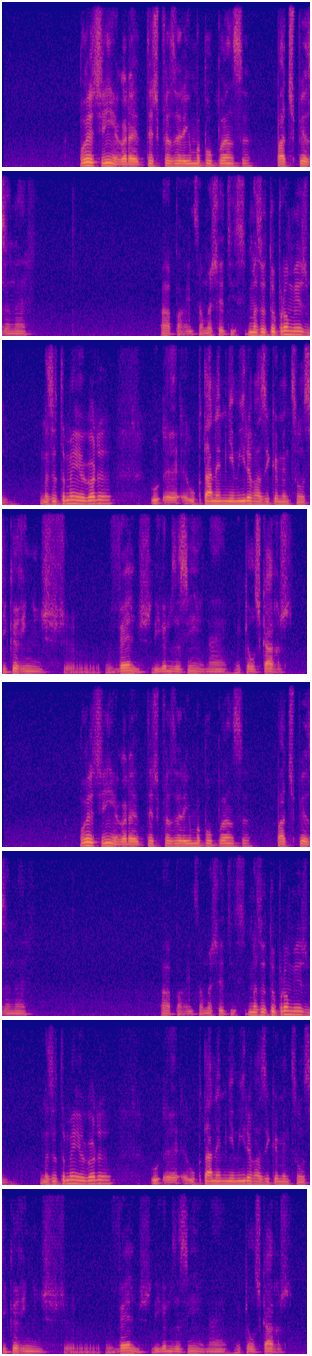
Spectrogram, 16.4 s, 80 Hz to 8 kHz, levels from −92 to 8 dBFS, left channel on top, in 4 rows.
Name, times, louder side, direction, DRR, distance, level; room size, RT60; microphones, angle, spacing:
voice 1, 1.0-3.3 3.7-4.5 6.2-8.4 8.7-9.7 10.2-16.1, left 2 dB, 40° left, 1.6 m, -30 dB
head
